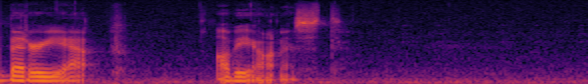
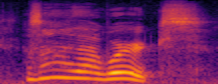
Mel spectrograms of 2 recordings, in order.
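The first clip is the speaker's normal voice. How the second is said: louder, exasperated correction; 4 semitones higher, 4 dB louder than usual. Real, not acted. Streamer fed up with people asking her to psychoanalyze them, louder. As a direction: set them straight, fed up.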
